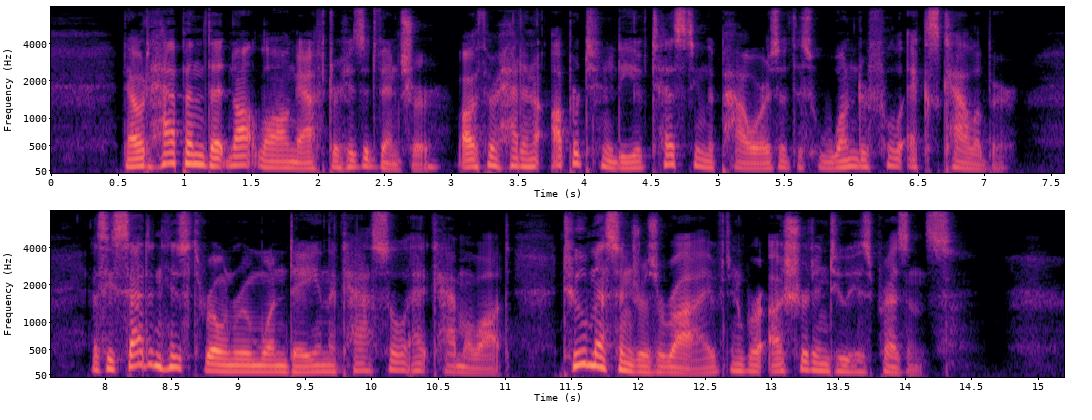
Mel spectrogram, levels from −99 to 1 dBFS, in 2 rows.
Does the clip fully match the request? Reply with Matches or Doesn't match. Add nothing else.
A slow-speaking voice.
Doesn't match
